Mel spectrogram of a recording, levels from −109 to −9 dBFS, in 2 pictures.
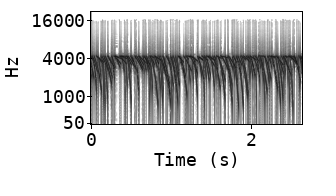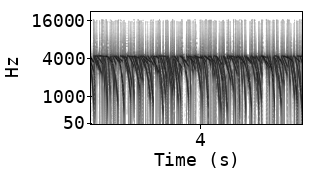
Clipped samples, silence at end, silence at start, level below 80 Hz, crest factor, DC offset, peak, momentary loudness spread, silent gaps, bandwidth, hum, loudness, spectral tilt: under 0.1%; 0 s; 0 s; -62 dBFS; 12 dB; under 0.1%; -2 dBFS; 1 LU; none; 16.5 kHz; none; -12 LUFS; 1.5 dB/octave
